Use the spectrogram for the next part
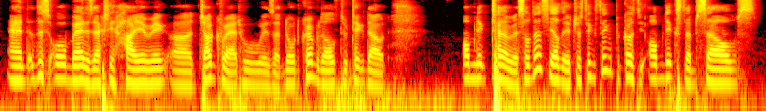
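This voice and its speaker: A man's voice: fairly high pitch, normal speed. A man hosting a comic lore breakdown, rambling and thinking aloud as he corrects himself. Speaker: host.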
